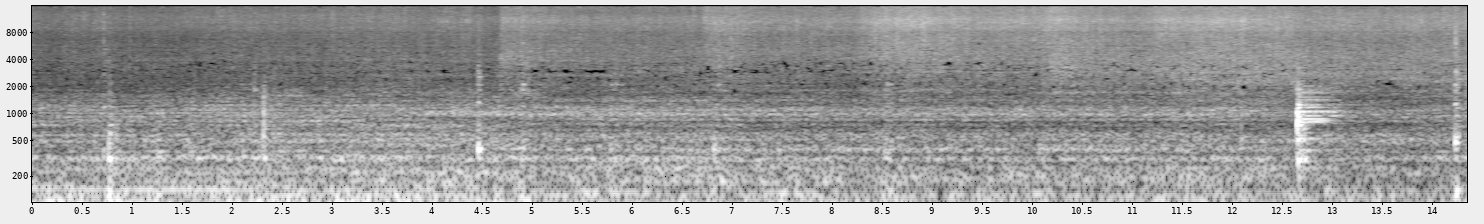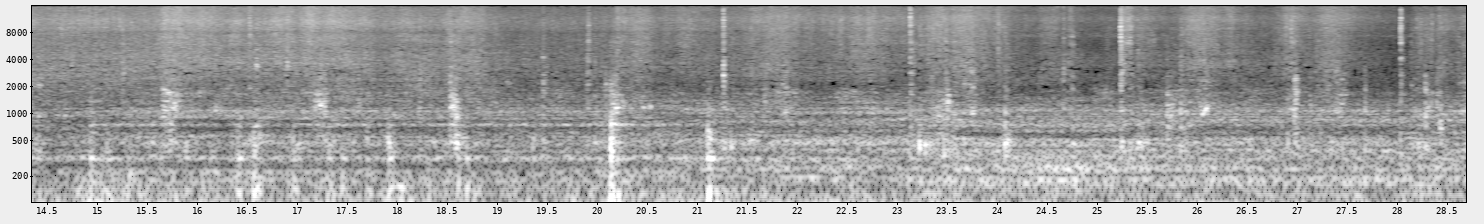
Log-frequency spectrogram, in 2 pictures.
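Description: Chicken sizzling as it fries in a pan, with a steady hiss and the scattered clicks and scrapes of a spoon stirring it against the pan.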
